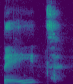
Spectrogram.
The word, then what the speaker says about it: Bet: Bet is the letter that has the B-like sound, like in boy. When it has this dot in it, and we'll talk about what that dot is a little later, it has a strong B sound. When it does not have this dot in it, it has like a V type of sound.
